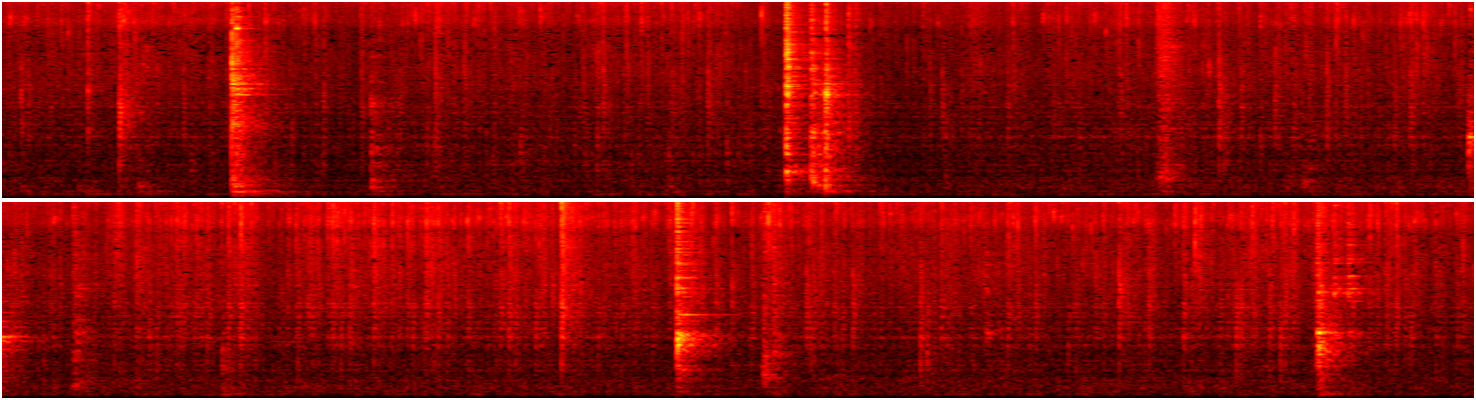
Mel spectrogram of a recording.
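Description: Food frying in oil in a pan, sizzling steadily, while a spoon stirs it and knocks against the pan now and then with several sharp clangs.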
